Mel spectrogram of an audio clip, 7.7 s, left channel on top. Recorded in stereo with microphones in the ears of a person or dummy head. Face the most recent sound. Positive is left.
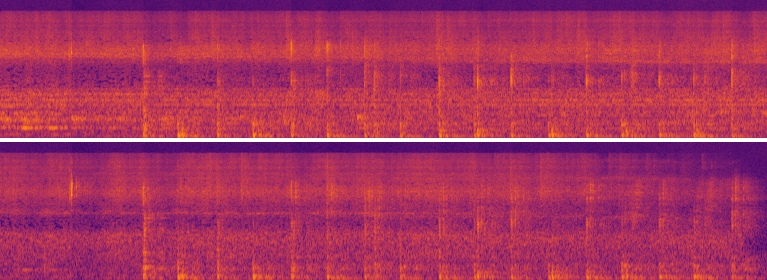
turn(degrees=35)  # may be behind; listen again after turning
